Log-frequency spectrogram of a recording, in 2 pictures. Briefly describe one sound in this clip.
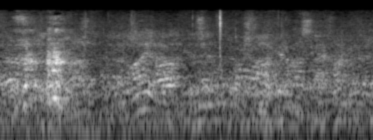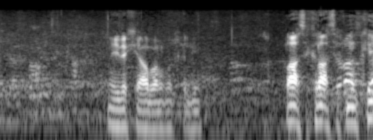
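A crowd of men murmurs and chatters.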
